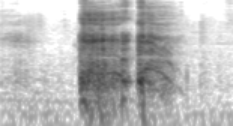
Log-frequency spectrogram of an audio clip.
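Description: A single close, harsh cough from sinus drainage in two quick bursts, loud against an otherwise quiet hospital background.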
